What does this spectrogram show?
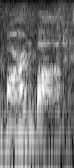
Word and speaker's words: Marienbad: How do you pronounce the name of that movie? Last Year at Marienbad. Last Year at Marienbad?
